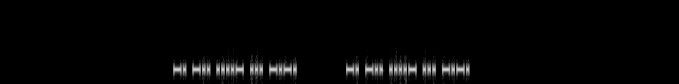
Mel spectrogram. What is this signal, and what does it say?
Morse code, heard as a keyed tone, about 52 wpm, 700 Hz. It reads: ND4SC ND4SC
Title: USA Call Signs - 5 Characters - Repeated 2x - 50wpm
